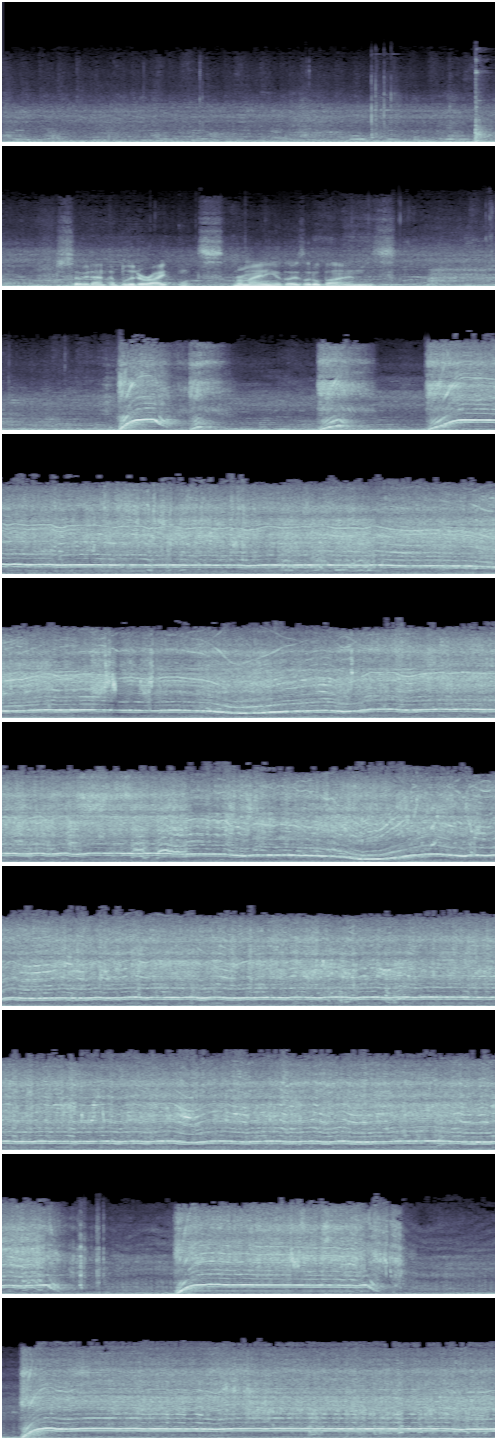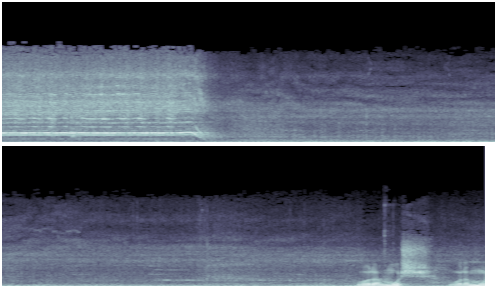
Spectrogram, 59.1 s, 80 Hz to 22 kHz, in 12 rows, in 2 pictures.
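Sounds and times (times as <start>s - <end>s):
surgical burr whining: 3.8s - 59.0s.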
